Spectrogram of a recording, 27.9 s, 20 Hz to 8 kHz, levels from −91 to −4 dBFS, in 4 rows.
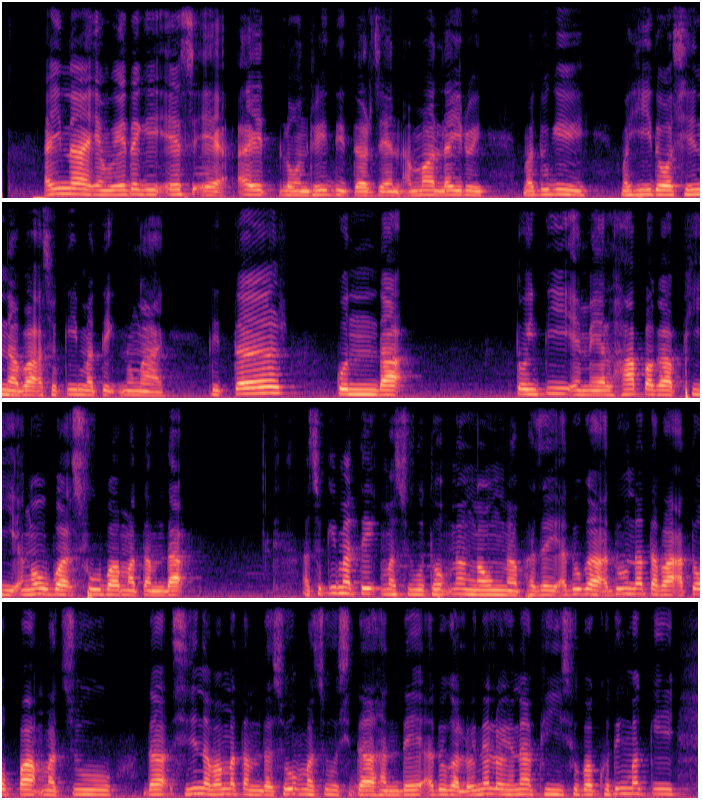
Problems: background sounds at intervals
